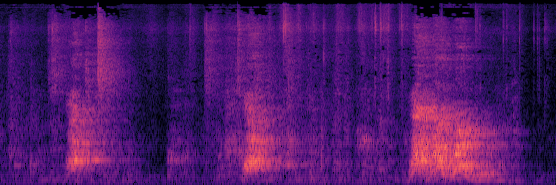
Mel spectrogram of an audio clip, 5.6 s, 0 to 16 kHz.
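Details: German Shepherd, possibly Belle or Bill, vocalizing at home while a person asks what it is holding: three loud, rough, harmonic barks or grumbles, each about half a second long, spaced roughly 1.5 seconds apart, in a quiet room.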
